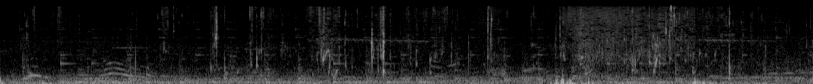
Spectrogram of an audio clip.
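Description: Shallow water splashing and sloshing as a hand push net on a PVC pole is worked through it and bare feet wade, with several sharp splashes in the second half, over background music.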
